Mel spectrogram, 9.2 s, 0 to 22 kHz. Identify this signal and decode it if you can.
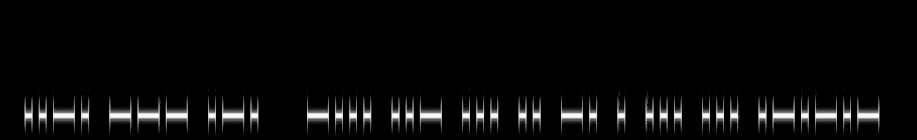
Morse code, heard as a keyed tone, about 17 wpm, 700 Hz. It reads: FOR BUSINESS.
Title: Sentences from Top 1000 Words - Review Part 3 - 17wpm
